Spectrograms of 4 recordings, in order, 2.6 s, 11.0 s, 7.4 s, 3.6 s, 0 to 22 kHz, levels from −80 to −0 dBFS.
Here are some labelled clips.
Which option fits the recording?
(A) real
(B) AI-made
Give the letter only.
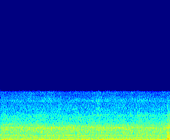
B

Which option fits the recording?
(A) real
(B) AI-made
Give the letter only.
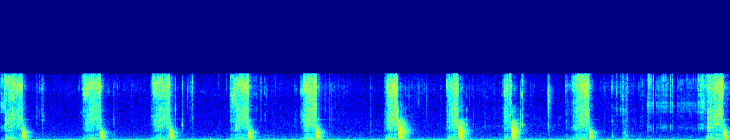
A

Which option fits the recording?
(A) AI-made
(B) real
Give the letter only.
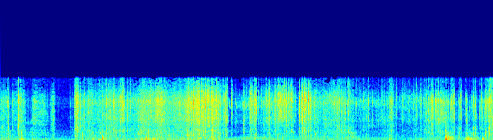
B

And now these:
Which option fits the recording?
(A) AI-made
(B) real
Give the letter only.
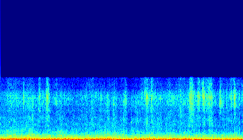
A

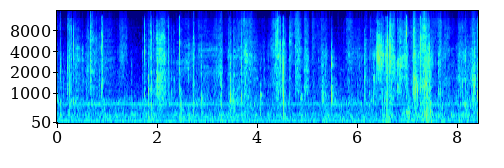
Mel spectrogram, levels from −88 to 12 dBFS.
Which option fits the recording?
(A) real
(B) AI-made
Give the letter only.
A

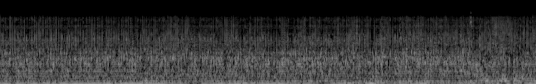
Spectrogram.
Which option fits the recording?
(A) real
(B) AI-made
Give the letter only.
B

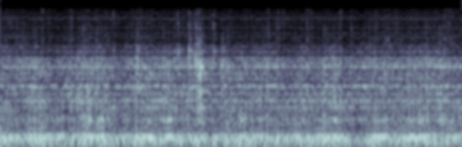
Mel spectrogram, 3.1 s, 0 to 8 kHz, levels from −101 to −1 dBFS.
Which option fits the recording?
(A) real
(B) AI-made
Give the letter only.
B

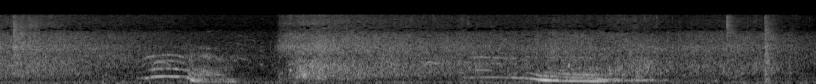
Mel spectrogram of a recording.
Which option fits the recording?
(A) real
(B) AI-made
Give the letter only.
A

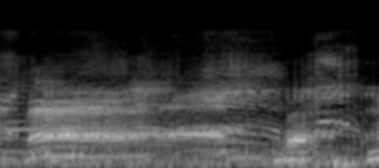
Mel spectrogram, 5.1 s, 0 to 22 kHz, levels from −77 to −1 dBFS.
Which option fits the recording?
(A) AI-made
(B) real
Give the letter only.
B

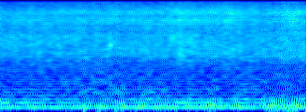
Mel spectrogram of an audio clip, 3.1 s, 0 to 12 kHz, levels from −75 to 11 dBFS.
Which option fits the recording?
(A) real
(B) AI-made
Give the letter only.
B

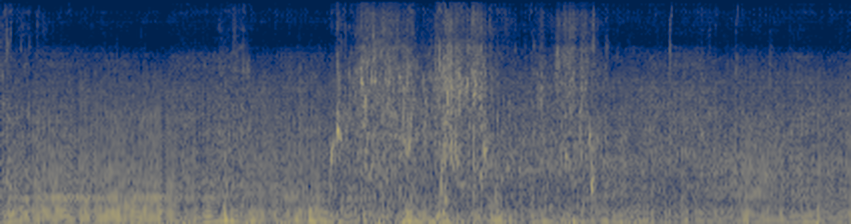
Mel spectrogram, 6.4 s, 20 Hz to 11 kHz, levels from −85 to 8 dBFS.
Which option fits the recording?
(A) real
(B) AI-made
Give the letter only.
B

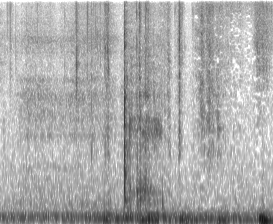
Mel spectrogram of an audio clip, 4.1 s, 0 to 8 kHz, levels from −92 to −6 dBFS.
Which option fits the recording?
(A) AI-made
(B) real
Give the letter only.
B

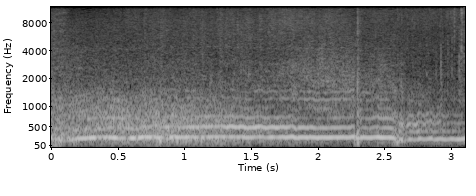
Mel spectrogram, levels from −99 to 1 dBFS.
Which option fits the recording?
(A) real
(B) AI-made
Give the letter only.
A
